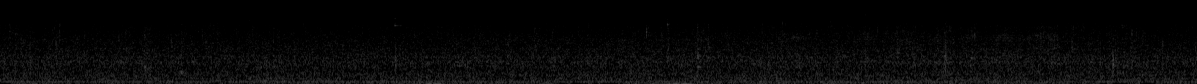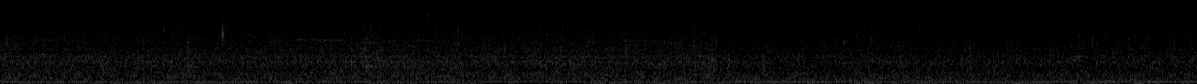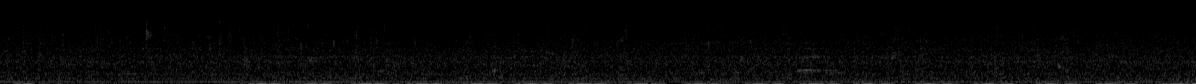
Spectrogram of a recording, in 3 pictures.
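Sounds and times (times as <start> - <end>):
steady rain falling: 0.0 - 35.9
raindrop ticks: 3.8 - 4.5, 6.4 - 12.1, 13.3 - 21.8, 22.8 - 29.0.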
